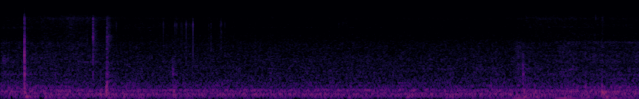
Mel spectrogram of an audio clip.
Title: no loud noise after my PC has been restarted..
